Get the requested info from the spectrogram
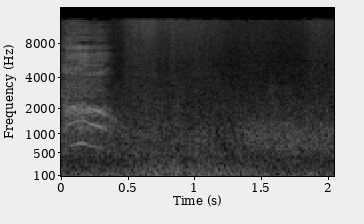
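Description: Low, steady rumble of an explosion's aftermath, a cartoon sound effect, under a screen of smoke. A laugh trails off in the first half second.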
